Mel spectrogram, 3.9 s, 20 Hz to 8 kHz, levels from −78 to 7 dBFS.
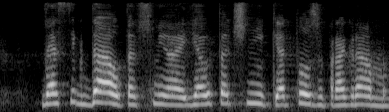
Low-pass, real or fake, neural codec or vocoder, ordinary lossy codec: none; fake; codec, 16 kHz, 1.1 kbps, Voila-Tokenizer; none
